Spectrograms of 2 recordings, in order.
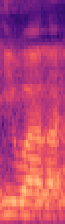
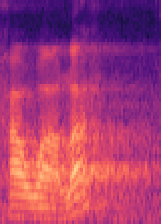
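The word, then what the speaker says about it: حوالة: Jadi hiwalah itu ada yang dibaca haknya fathah, ada yang dibaca haknya kasrah. Jadi ada yang membacanya dengan hawalah, ada juga yang membacanya dengan hiwalah. Jadi boleh dibaca al-hiwalah, boleh dibaca dengan al-hawalah.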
